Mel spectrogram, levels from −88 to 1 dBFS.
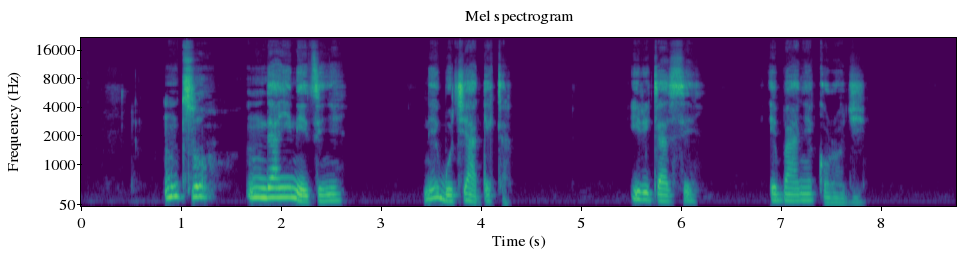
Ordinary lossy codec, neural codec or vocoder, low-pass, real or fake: none; none; none; real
